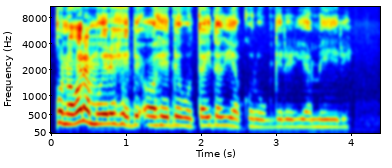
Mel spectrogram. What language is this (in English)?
Kikuyu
